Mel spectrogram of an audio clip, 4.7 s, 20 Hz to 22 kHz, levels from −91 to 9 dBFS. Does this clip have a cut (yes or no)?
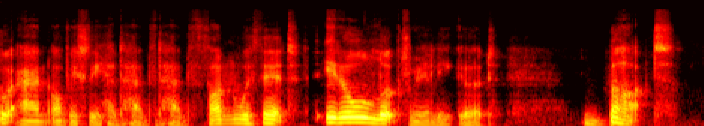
yes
